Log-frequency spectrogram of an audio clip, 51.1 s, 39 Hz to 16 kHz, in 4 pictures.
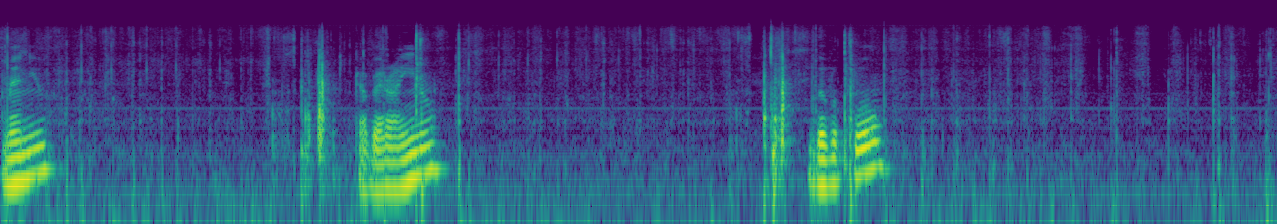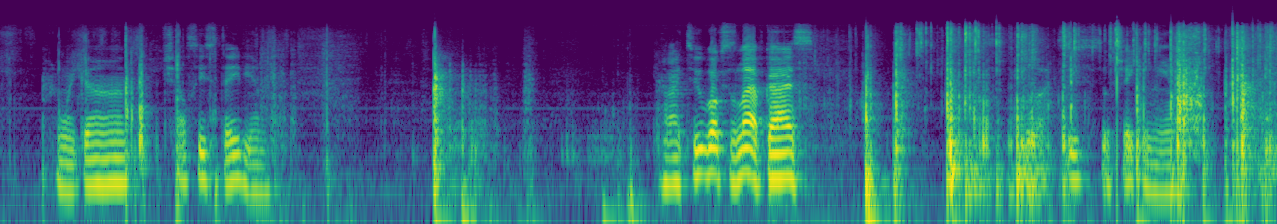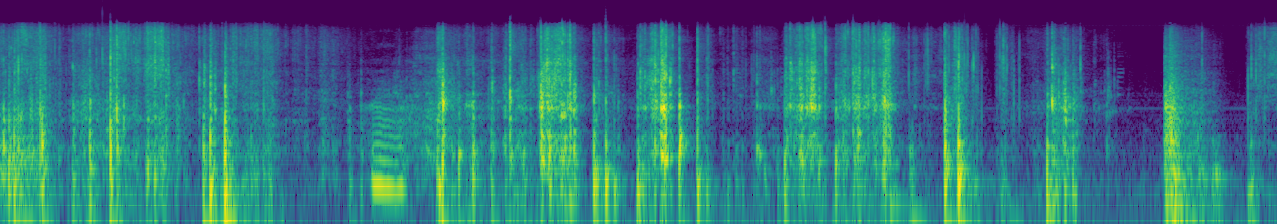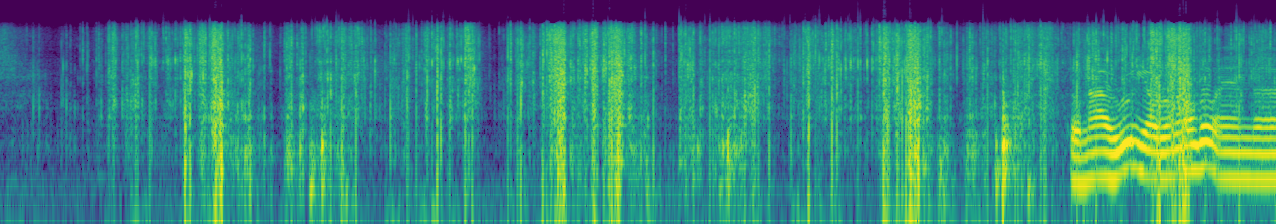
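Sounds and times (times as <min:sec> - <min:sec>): foil packs crinkling: 0:22.0 - 0:28.7, 0:30.0 - 0:36.3, 0:38.0 - 0:51.0.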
